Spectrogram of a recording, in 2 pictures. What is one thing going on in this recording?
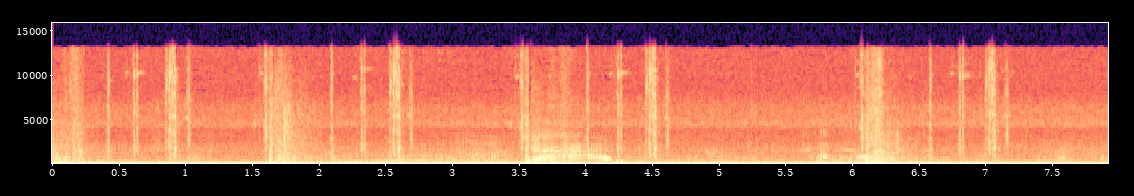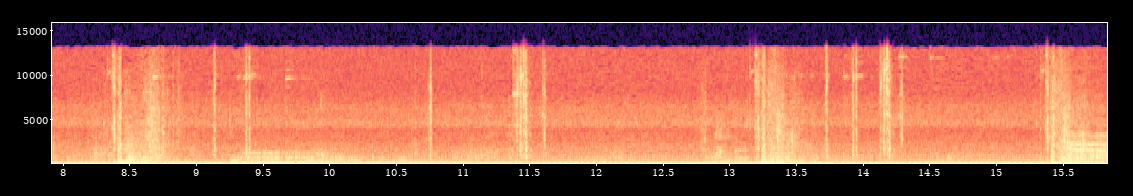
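Zombies groan and growl nearby.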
